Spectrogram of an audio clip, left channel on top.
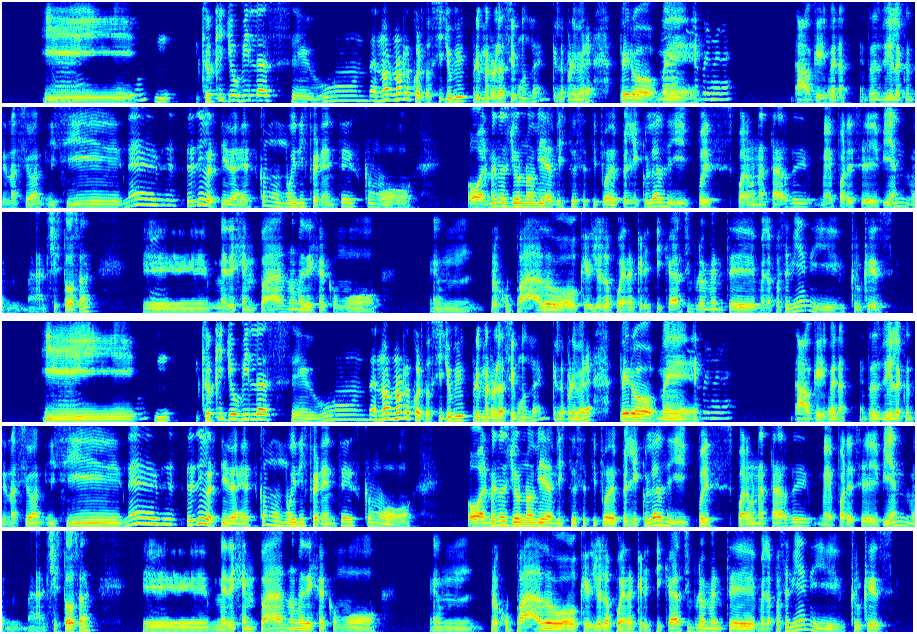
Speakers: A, on the right (about 40°); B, on the left (about 90°).
A: Y
B: Ah, muy bien.
A: mm, creo que yo vi la segunda. No, no recuerdo si yo vi primero la segunda que la primera, pero me,
B: No, sí, la primera.
A: Ah, ok, bueno, entonces vi la continuación y sí, eh, es, es- es divertida, es como muy diferente, es como, o al menos yo no había visto ese tipo de películas y pues para una tarde me parece bien, me- ah, chistosa,
B: Sí,
A: eh, me deja en paz, no me deja como em, preocupado o que yo la pueda criticar, simplemente me la pasé bien y creo que es,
